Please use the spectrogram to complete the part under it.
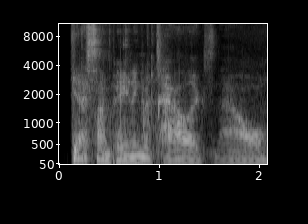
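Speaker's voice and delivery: resigned, giving-up tone, accepting. Repeating the other speaker's words back, imitating a resigned tone. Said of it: "You sound so resigned".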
